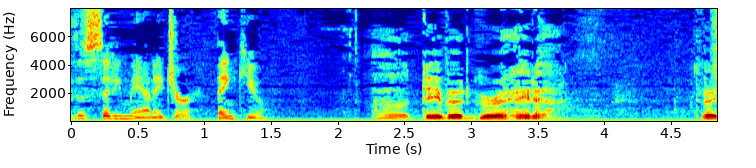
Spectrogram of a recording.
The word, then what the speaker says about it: David Grajeda: David Grajeda.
